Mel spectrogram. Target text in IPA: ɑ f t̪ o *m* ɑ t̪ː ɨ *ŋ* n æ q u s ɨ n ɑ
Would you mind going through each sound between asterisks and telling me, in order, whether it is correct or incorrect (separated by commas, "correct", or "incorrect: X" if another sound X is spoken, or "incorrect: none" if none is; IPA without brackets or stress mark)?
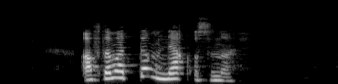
correct, correct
